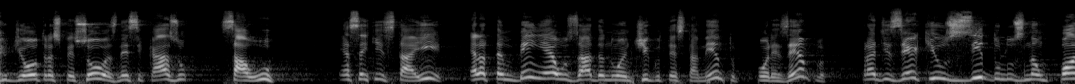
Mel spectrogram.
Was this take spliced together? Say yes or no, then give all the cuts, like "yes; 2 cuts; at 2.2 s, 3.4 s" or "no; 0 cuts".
yes; 1 cut; at 3.7 s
